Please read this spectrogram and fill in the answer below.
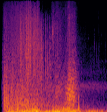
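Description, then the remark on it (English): A loud, roaring volcanic eruption effect: a dense burst of rumbling, crackling noise with heavy low boom that holds for about a second and a half, then quickly dies away. “Would it be A, volcanic activity?”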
